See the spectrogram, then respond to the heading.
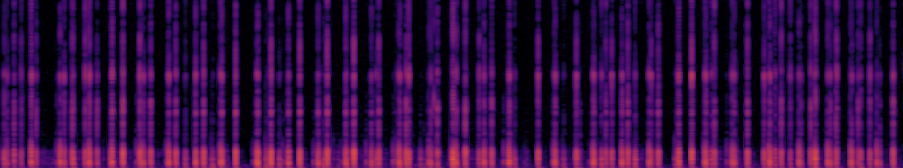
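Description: Long red nails tap and scratch rapidly on the smooth, flat wooden back of an oval hairbrush lying bristles-down. The result is a quiet, fast, uneven stream of dry, clicky taps with no ring, centered in the midrange with faint bright edges and soft scratchy texture between hits.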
